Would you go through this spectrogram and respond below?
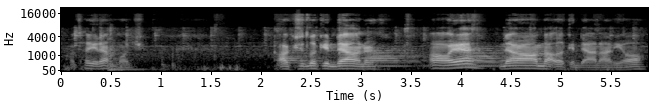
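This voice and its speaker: A man's voice: mid-range voice, moderate pace, music in the background. A man with a stuffed-up nose chatting casually as a train-spotting vlogger outdoors at a railroad crossing, filming on a camera mic. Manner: rambling, chatty, easygoing. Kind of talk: casual live-stream chat. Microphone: handheld camera mic, wind noise. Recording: loud traffic and outdoor noise.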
